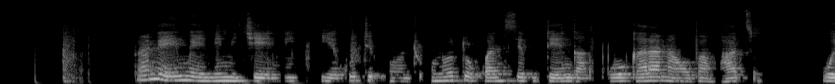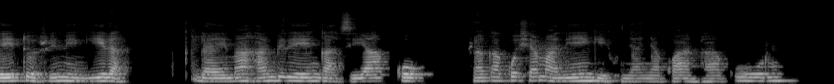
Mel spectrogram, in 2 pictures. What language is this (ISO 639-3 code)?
ndc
